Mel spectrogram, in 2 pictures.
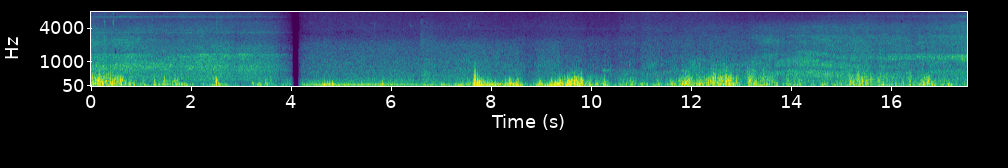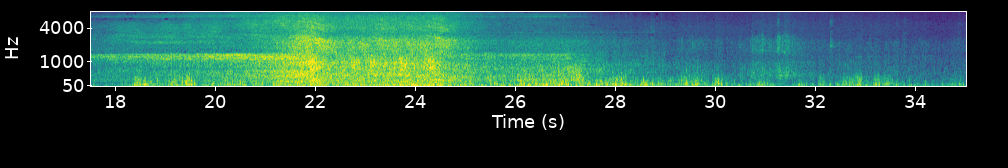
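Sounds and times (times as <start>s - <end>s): electric train whine: 0.0s - 4.0s, 12.6s - 31.6s
wind buffeting microphone: 0.0s - 35.0s
train wheels rushing on rail: 13.2s - 32.6s.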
